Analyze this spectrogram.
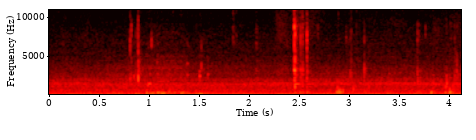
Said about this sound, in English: All right, I had to drink. I take a little sip of water there.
